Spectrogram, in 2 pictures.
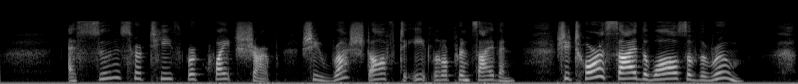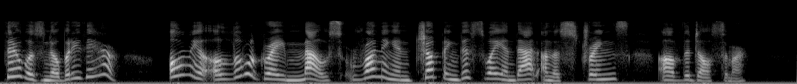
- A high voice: Yes, high, 240 Hz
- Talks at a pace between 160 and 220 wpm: Yes, average, 175 wpm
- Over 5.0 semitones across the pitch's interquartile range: Yes, wide, 5.5 semitones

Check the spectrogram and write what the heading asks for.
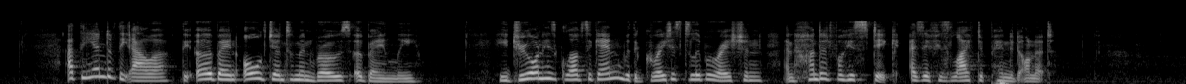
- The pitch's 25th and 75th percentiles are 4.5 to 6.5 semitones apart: Yes, average, 5.2 semitones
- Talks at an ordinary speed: Yes, average, 170 wpm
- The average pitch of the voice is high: Yes, high, 210 Hz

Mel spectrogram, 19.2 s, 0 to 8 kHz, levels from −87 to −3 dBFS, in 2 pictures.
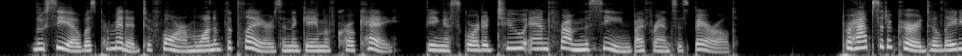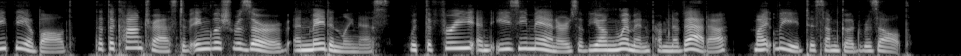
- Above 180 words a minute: No, average, 170 wpm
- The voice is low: No, high, 230 Hz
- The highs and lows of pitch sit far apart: Yes, wide, 5.7 semitones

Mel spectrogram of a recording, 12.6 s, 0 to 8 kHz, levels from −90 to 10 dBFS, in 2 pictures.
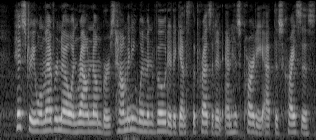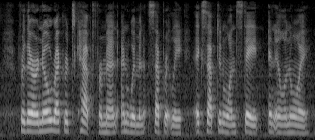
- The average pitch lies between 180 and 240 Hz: Yes, medium, 185 Hz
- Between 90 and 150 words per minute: No, average, 175 wpm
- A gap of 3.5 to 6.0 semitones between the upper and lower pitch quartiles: No, narrow, 2.4 semitones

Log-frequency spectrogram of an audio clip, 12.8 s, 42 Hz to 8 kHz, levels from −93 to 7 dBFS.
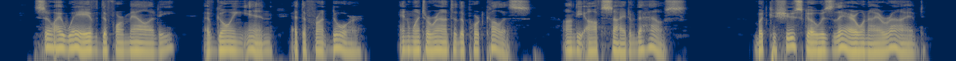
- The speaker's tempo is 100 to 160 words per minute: Yes, average, 150 wpm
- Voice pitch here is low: Yes, low, 110 Hz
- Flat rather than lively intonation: Yes, narrow, 2.3 semitones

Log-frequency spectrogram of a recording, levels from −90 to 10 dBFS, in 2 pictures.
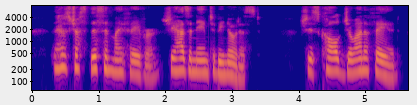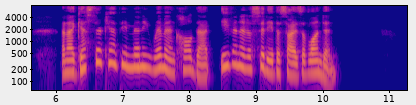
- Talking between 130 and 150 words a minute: No, average, 185 wpm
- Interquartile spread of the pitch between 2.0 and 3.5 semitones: No, average, 5.1 semitones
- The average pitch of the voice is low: No, medium, 185 Hz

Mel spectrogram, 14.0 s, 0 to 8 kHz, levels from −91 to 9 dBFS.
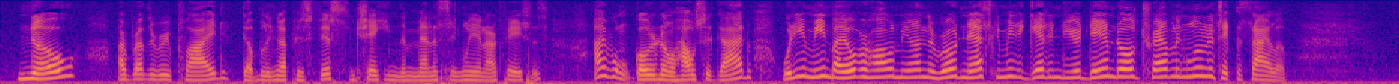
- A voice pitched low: No, high, 200 Hz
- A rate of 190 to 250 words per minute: Yes, average, 195 wpm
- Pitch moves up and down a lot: Yes, wide, 8.0 semitones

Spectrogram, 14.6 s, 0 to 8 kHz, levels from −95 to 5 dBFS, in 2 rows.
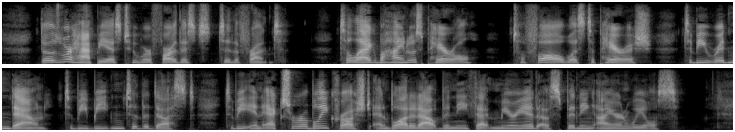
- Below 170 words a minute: No, average, 175 wpm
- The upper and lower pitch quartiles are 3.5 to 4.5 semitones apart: No, average, 2.9 semitones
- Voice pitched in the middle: No, high, 205 Hz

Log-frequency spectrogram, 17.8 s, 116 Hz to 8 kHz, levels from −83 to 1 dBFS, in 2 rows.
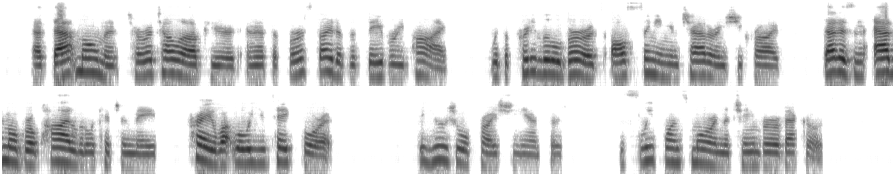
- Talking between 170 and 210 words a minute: Yes, average, 180 wpm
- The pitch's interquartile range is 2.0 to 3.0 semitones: No, average, 4.0 semitones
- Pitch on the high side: Yes, high, 195 Hz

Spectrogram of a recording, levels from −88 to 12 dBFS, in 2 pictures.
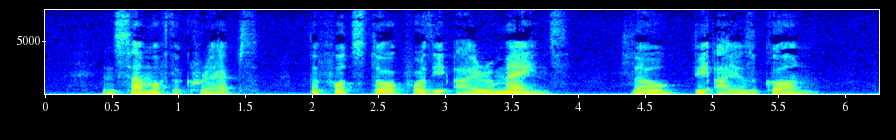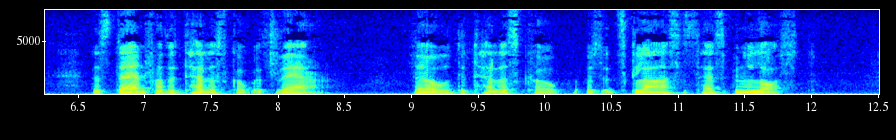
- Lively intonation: No, average, 3.5 semitones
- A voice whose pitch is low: Yes, low, 110 Hz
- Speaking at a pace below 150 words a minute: No, average, 160 wpm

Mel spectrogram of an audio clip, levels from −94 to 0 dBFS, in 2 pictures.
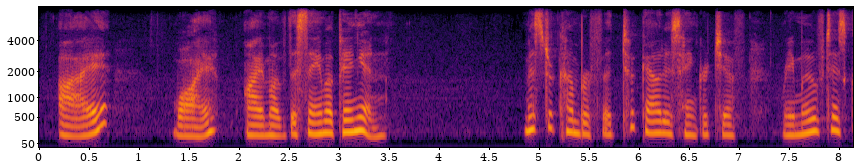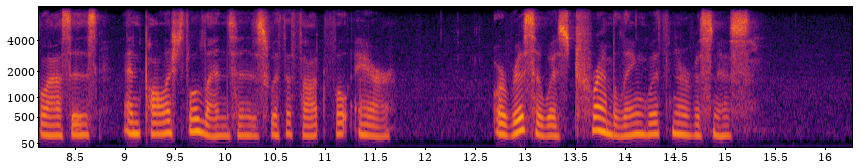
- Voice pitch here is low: No, medium, 185 Hz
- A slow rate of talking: Yes, slow, 105 wpm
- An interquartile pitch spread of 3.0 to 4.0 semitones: Yes, average, 3.5 semitones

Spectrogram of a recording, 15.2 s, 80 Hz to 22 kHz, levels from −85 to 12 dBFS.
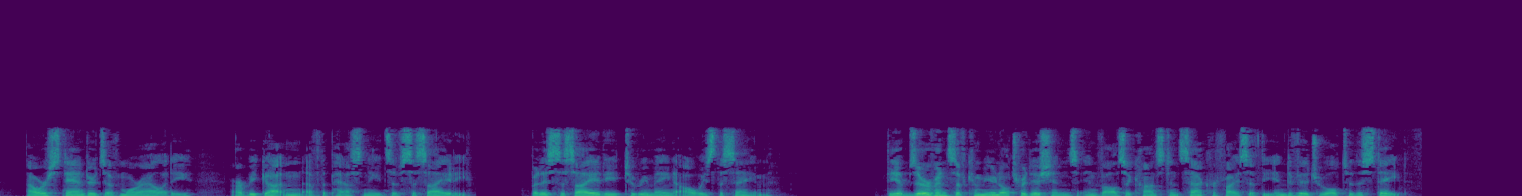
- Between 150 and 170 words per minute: No, average, 140 wpm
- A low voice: Yes, low, 110 Hz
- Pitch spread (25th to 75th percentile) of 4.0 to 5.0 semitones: No, average, 3.2 semitones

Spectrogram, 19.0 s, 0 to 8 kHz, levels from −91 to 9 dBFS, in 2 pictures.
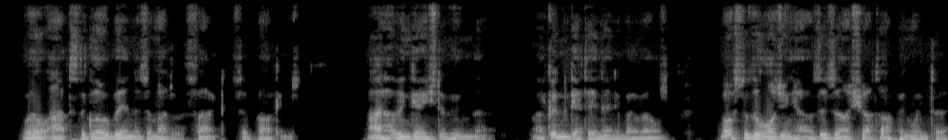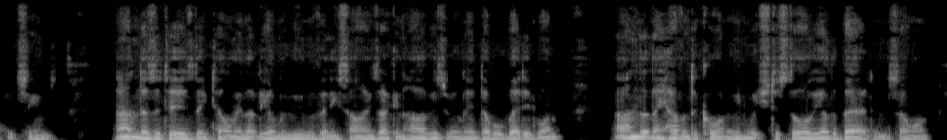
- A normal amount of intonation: No, narrow, 2.3 semitones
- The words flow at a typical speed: No, fast, 235 wpm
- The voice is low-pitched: Yes, low, 105 Hz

